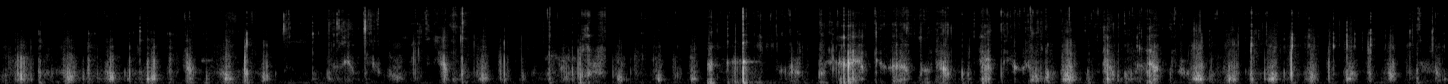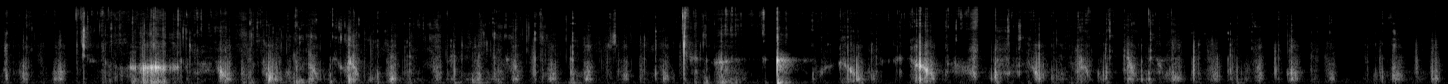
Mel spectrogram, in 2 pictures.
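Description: Close-up biting and chewing of chalk coated in wet edible clay paste: a dense run of crisp crunches, with a few louder bites, the loudest about halfway through.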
